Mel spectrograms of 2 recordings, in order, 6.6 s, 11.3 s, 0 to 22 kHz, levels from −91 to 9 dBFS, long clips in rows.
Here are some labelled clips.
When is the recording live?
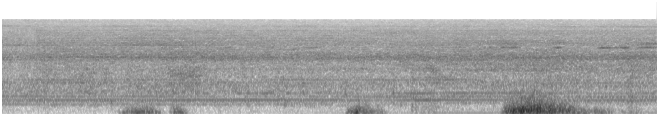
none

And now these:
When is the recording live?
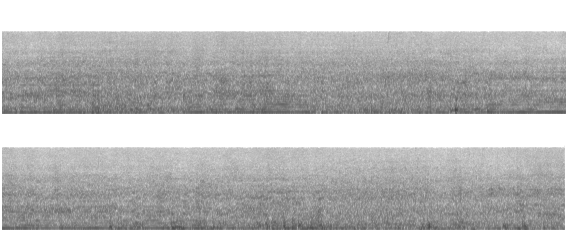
1.0-1.5; 3.1-4.3; 8.9-10.5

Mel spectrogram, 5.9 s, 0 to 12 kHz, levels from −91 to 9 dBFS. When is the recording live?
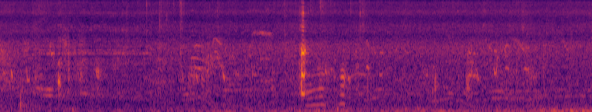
0.0-0.4; 1.5-5.9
